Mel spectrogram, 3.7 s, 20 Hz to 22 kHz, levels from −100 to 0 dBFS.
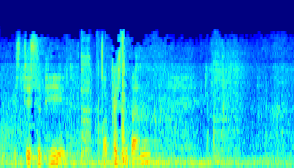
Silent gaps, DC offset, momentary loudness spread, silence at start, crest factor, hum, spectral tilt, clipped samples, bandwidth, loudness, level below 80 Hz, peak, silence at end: none; under 0.1%; 16 LU; 0 s; 22 dB; none; -5 dB/octave; under 0.1%; 10.5 kHz; -35 LUFS; -70 dBFS; -12 dBFS; 0 s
